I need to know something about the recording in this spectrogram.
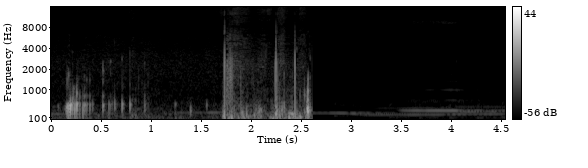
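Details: Abdominal sounds from a pregnant woman, recorded while relaxing before contractions began: gurgling, bubbling rumbles and squeaks ending in a drawn-out low groan; ordinary stomach growling, bowel sounds.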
